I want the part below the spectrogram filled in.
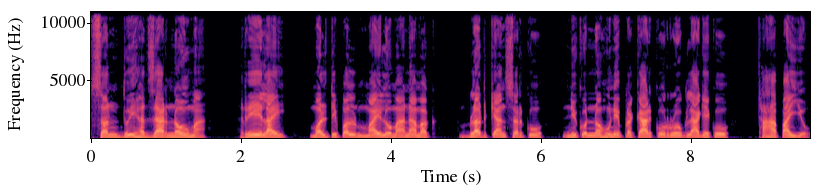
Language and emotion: Nepali, neutral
